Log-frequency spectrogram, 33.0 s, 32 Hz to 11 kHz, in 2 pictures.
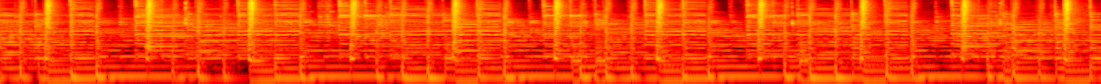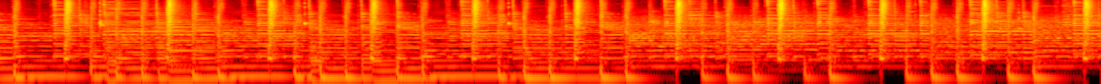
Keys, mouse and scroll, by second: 0.3 click, 1.3 ctrl+e, 1.6-2.1 click, 2.3 scroll down 1, 3.0 ctrl+t, 3.3-4.3 drag, 4.5-5.1 drag, 8.4-8.8 scroll up 1, 9.0 click, 9.1 Left, 10.5 scroll down 1, 10.8 click, 11.0 scroll down 1, 11.8 click, 12.1-12.7 scroll up 1, 13.7 scroll down 1, 17.2-17.9 drag, 20.9-22.7 drag, 22.9 ctrl+c, 23.4 click, 23.7 scroll up 1, 23.9 t, 24.2 click, 24.9 ctrl+v, 25.8-26.7 click.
